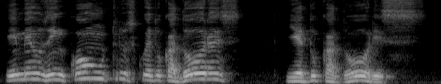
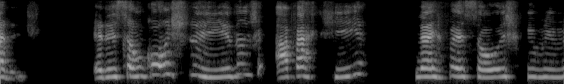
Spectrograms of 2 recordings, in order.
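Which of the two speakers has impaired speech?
The second: cerebral palsy; diagnosed at about one year.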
